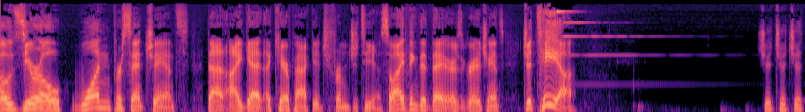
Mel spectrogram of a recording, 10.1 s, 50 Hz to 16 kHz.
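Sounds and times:
speech: 0:00.0 - 0:07.3, 0:09.5 - 0:10.0
bell ringing with a sustained echoing tone: 0:06.8 - 0:09.5.

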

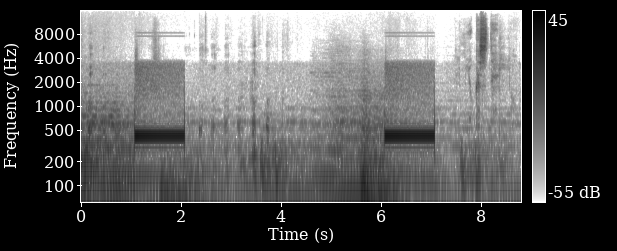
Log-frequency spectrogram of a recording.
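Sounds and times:
long steady electronic phone line ring tones: 0:01.1 - 0:02.1, 0:06.1 - 0:07.1.

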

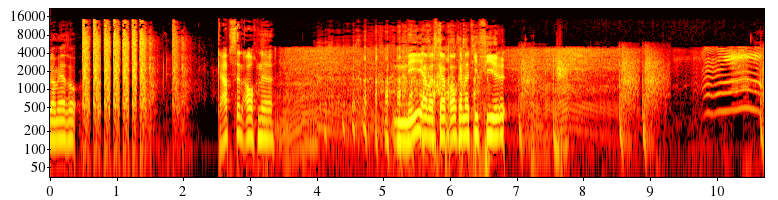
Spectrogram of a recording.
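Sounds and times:
speech: 0:00.0 - 0:00.6, 0:02.5 - 0:03.7, 0:04.5 - 0:07.7
laughter: 0:03.9 - 0:06.8
baby crying: 0:09.7 - 0:10.6.

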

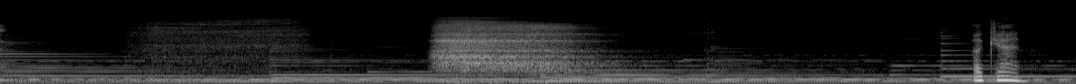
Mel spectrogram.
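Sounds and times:
soft steady tonal drone: 0:00.0 - 0:09.6
deep breathing in and out: 0:01.2 - 0:06.9
speech: 0:09.8 - 0:10.4.

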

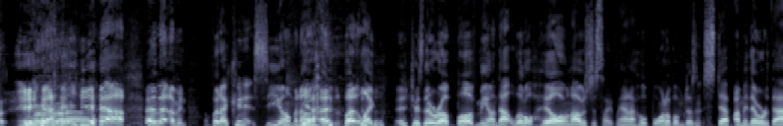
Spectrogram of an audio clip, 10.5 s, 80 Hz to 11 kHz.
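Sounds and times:
human voice imitating a bull's heavy breathing grunt: 0:00.0 - 0:01.4
speech: 0:00.1 - 0:10.4
laughter: 0:00.2 - 0:02.2, 0:03.8 - 0:05.5.

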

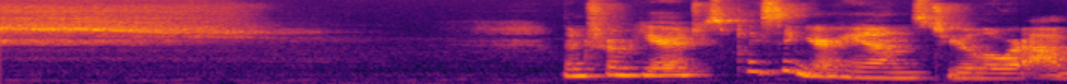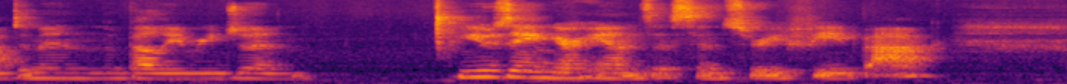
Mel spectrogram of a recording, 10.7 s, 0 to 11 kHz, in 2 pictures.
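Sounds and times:
deep clearing breath out through open mouth during a breathing exercise: 0:00.0 - 0:01.8
speech: 0:02.8 - 0:07.0, 0:07.6 - 0:10.1.

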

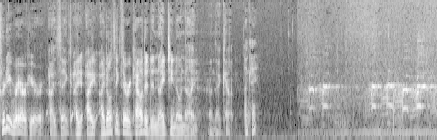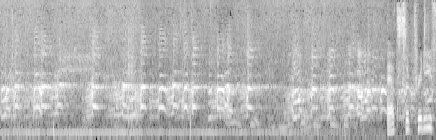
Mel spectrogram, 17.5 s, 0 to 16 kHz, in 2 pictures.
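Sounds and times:
speech: 0:00.0 - 0:05.2, 0:16.6 - 0:17.4
steady low hum: 0:00.0 - 0:17.4
flock of Canada geese honking: 0:06.0 - 0:17.4.

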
